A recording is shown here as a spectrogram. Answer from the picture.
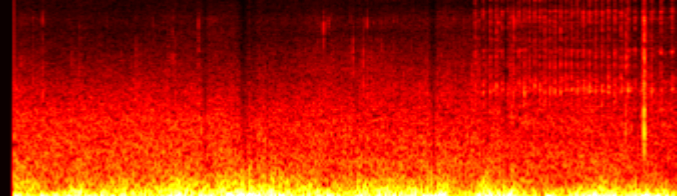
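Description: Wind buffeting the microphone: a loud, uneven low rumble, with a faint higher hiss joining about three seconds in.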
